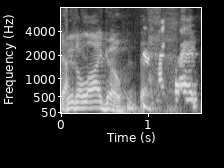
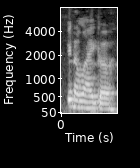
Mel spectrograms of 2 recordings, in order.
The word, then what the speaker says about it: vitiligo: All right, explain, how do you pronounce the skin ailment that he had? Vitiligo. Vitiligo, yes.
